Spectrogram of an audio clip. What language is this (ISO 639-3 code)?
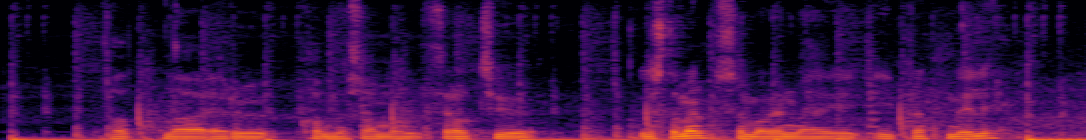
isl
